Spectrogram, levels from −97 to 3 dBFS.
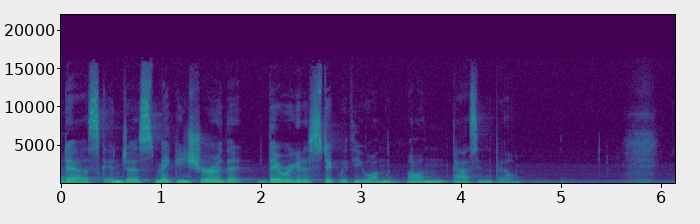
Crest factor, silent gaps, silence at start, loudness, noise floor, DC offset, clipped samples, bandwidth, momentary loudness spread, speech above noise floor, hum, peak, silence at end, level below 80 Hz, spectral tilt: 18 dB; none; 0 s; -39 LUFS; -67 dBFS; under 0.1%; under 0.1%; 16.5 kHz; 15 LU; 28 dB; none; -22 dBFS; 0.2 s; -76 dBFS; -5 dB/octave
